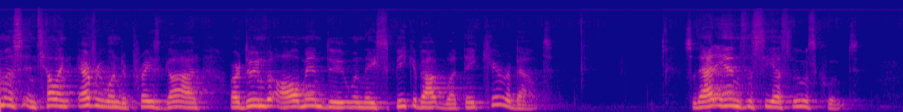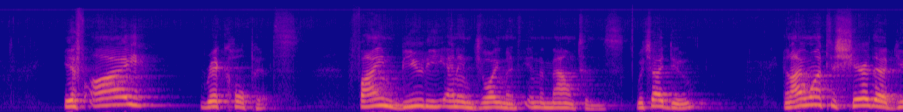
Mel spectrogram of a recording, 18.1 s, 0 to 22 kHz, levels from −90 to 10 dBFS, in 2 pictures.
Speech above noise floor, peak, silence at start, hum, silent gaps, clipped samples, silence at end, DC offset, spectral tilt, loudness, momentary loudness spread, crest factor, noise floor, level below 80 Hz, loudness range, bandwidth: 44 dB; -12 dBFS; 0 s; none; none; under 0.1%; 0 s; under 0.1%; -8 dB/octave; -29 LUFS; 14 LU; 18 dB; -72 dBFS; -78 dBFS; 4 LU; 16 kHz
